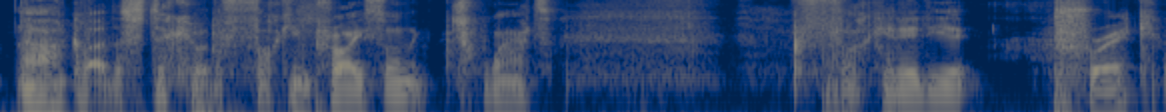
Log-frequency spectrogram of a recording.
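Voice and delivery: swearing under the breath at himself; muttered swearing. Real, not acted. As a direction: grumble the insults almost to himself.

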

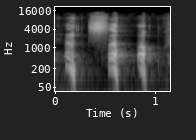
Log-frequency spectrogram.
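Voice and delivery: laughing at his own nonchalance; real laugh. Real, not acted. Laughing while retelling the surgery to listeners. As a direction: chuckle through the words.

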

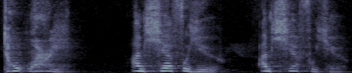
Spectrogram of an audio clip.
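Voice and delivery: soft, hushed comfort; whispering. Acted. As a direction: comfort the hurt, voice dropped near a whisper. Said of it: "He's whispering to the abused".

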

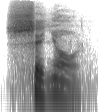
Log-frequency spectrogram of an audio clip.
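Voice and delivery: ruego humilde, más bajo y callado; súplica suave. Acted. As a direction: suplica de rodillas, casi sin voz. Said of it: "le suplicó". (madre arrodillada ruega a Jesús en voz baja)

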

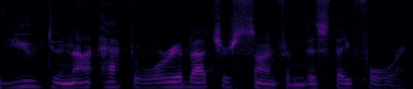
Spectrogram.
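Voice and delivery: soft, low, gentle assurance; calm reassurance. Retold or imitated. Stranger assuring a worried mother, soft and calm. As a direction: soothe her fears quietly. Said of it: "And he says".

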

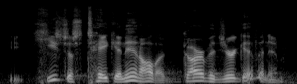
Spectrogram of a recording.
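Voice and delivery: ordinary talk

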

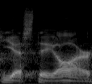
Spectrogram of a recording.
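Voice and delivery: low, soft mock-stubborn reply; stubborn dreamer. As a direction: mimic the self-important dreamer. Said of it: "And they're like".

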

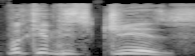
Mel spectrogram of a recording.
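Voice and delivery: squeaky indignant voice; shrill fake complaint; high mock outrage. Acting out proving to police.

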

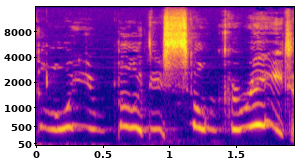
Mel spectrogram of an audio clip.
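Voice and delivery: very high, slow gushing coo; mock gushing director. Mocking the director fawning over them, very high coo. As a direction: coo it like a doting fan. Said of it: "She's like".

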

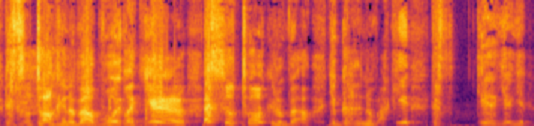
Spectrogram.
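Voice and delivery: high, loud hype cheer to his son; hyped dad cheering. Retold or imitated. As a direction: cheer him on like a proud dad. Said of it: "I'm like".

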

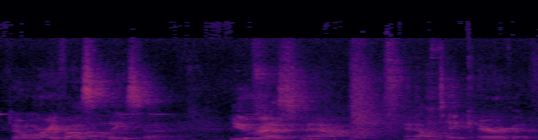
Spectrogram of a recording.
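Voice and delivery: soft, quiet reassurance; tender spirit comforting the girl; soothing whisper. Acted. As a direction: hush her gently to sleep. Helper spirit soothes crying girl.

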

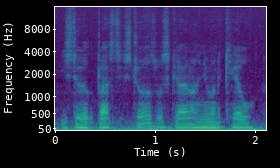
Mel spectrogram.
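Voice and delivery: usual speaking voice

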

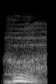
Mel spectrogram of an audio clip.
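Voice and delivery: big whooshing sigh; relieved exhale. Real, not acted. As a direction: blow out the tension. Venting breath after screaming.

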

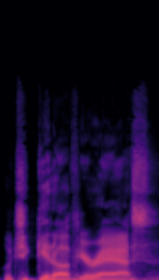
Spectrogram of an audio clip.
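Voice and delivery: slow, lightly voiced grumpy old man; hint of a cantankerous old grandpa; cranky grandpa. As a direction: insult the family as a crabby grandpa, drawing it out. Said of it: "I just wanna be a grandpa".

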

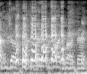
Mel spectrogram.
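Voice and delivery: laughing it off. Real, not acted. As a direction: laugh through the words. Laughing while backtracking.

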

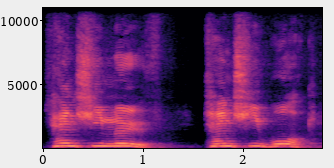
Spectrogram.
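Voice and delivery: slow and loud, hitting can; emphatic questions. Acted. Quizzing listeners after her orgasm, slow and loud. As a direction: lean on can, drawn out.

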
